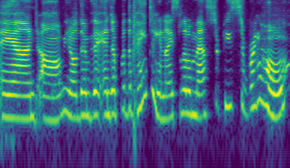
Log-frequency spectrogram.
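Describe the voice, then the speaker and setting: A woman with a Massachusetts accent talks at a fairly quick pace. Her high pitch varies in an ordinary way, and her tone is bright and sharp. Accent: northern US, Massachusetts. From Massachusetts, an hour from Boston. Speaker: paint party artist and crafter. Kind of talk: casual chat.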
